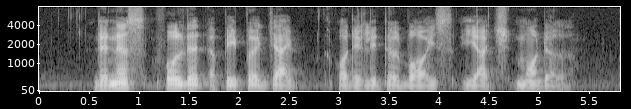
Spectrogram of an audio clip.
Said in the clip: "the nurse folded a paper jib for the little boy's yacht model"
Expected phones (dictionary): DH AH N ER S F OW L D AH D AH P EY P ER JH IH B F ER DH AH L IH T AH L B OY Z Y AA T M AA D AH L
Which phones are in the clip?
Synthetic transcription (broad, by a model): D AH N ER S F OW L D AH D AH P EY P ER JH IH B F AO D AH L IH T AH L B OY S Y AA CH M AA D AH L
